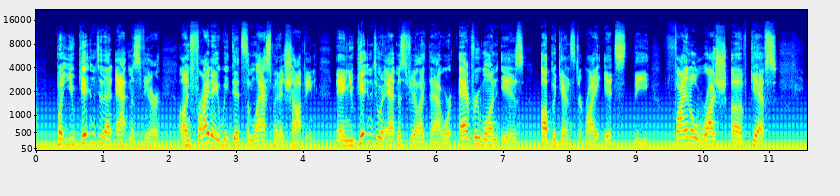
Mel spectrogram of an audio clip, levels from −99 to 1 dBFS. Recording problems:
electrical hum; noticeable; throughout; 50 Hz, 20 dB below the speech

